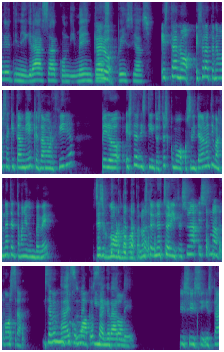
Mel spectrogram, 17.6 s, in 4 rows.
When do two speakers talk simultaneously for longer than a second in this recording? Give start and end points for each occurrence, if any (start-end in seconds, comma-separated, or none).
14.3-15.8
